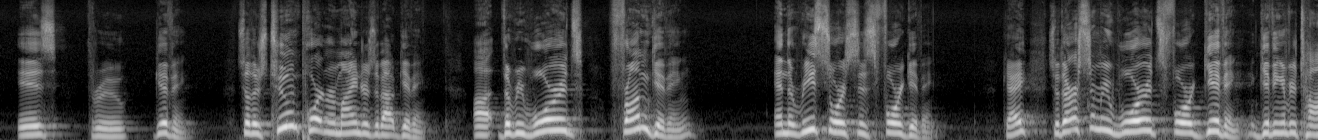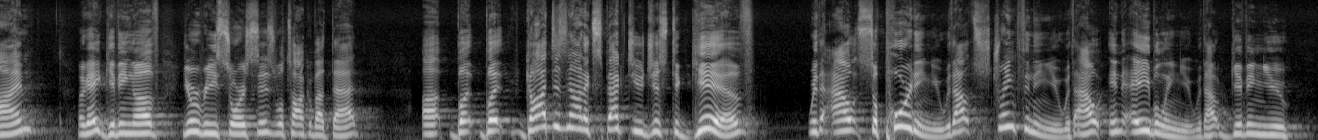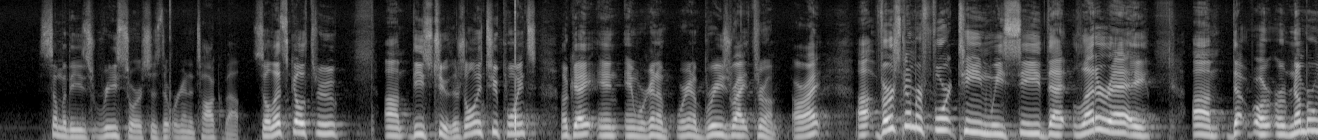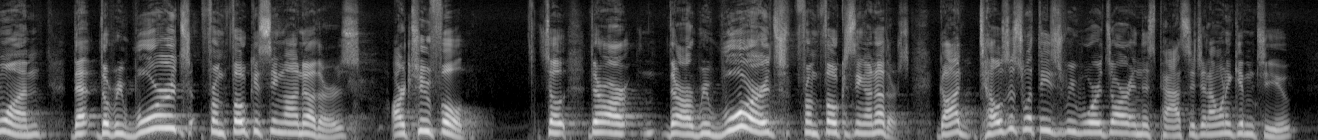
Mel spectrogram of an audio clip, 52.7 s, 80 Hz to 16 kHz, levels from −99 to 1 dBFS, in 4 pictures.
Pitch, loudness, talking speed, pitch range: 210 Hz, -24 LUFS, 175 wpm, 180-240 Hz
